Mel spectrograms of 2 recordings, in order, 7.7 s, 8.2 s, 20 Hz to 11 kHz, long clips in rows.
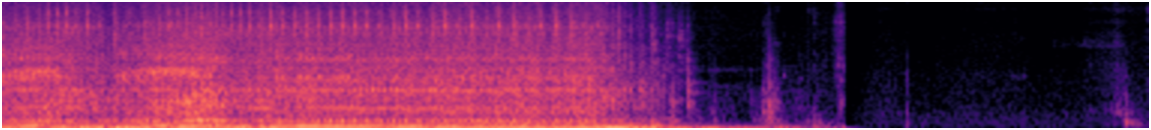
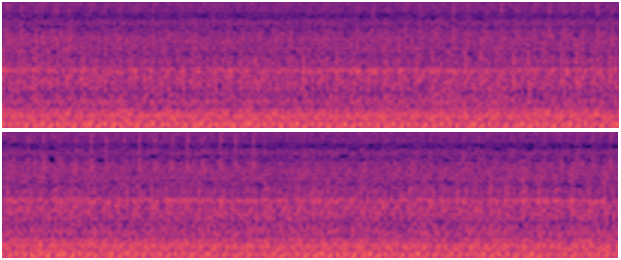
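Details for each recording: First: Opel C20XE engine fitted in a Moskvich, cold start before its hydraulic lifters are removed and cleaned; quick, even ticking over the idle for a few seconds from the lifters knocking as usual when cold. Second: Moskvich with an Opel C20XE engine, cold frosty-morning start with a weak battery after disassembling and cleaning the hydraulic lifters: after a brief knock they go quiet, giving a steady, smooth idle; normal idle.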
